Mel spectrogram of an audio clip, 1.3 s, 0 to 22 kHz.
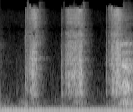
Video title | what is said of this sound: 4 cheap, easy and tasty recipies anyone can make! | Can you hear how crispy that is?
